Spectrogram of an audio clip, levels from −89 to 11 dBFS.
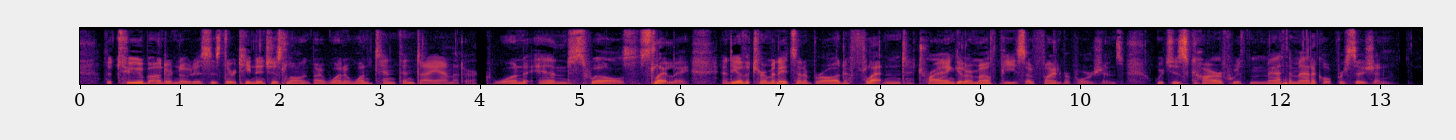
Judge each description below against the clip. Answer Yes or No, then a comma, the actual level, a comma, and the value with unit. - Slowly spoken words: No, average, 175 wpm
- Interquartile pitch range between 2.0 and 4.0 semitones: No, average, 4.4 semitones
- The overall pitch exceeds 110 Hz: No, low, 105 Hz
